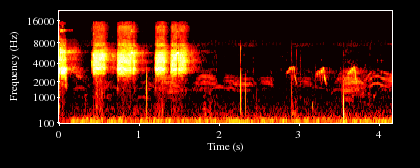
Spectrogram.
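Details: Black francolin responding to a played call in Pakistan, giving a scratchy phrase of four loud rasping notes in the first second and a half, followed by faint distant chirps from other small birds against steady low hum.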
